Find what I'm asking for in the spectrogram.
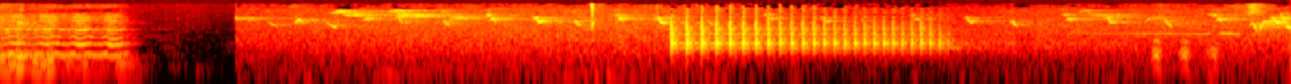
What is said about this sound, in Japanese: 初めて聞きましたやっぱり、はい、なんかこうビジュアルとかでキツツキのついた穴は見てるんですが、うんこんな風な音なんだってか最初に音聞いてもわからなかったんですね、はい、じっと聞いてたらこれって最初は遠くから聞こえててあキツツキの音みたいな感じで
